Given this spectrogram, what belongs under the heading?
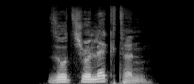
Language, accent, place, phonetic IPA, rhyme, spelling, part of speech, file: German, Germany, Berlin, [zot͡si̯oˈlɛktn̩], -ɛktn̩, Soziolekten, noun, De-Soziolekten.ogg
- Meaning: dative plural of Soziolekt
